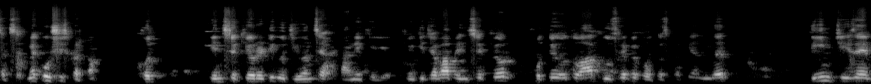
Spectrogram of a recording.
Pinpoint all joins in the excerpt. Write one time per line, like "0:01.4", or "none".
0:06.8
